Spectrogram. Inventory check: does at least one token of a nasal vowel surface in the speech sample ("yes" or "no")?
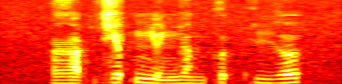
no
